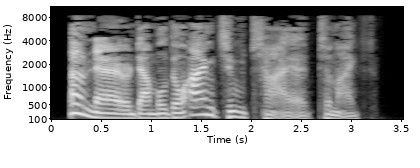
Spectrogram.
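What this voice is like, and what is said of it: Reedy, yawning character voice. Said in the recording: “in a reedy voice, giving a long fake yawn”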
